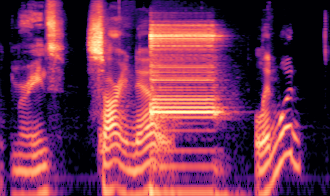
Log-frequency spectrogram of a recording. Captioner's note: incorrect buzzer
